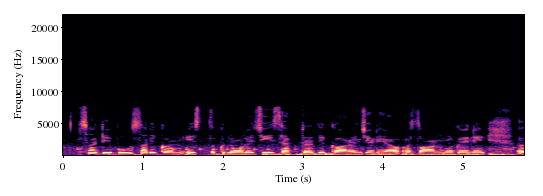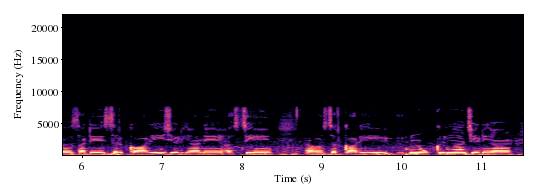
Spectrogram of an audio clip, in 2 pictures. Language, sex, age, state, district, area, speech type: Punjabi, female, 18-30, Punjab, Gurdaspur, urban, spontaneous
